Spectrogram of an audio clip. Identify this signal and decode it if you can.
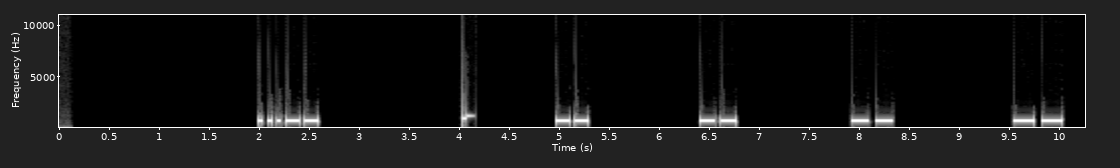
Morse code, heard as a keyed tone, about 22 wpm, spaced as for 7 wpm, 700 Hz. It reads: 3 MMMM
